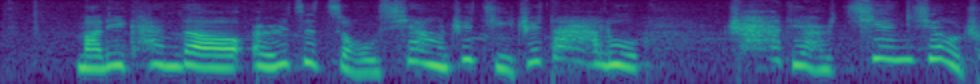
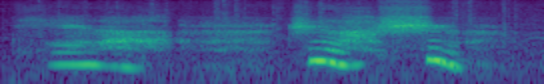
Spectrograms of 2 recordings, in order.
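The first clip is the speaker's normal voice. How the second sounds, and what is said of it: Quiet, hushed voice. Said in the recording (Chinese): “小声”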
